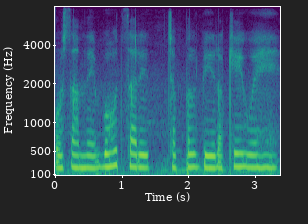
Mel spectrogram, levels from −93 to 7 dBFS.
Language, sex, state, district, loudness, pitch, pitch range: Hindi, female, Arunachal Pradesh, Papum Pare, -15 LUFS, 215 Hz, 215-225 Hz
